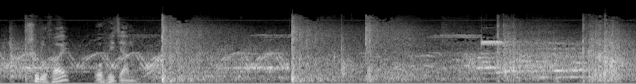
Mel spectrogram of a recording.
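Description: Sharp bangs of police gunfire and sound grenades, about five in the first four seconds, over the noise of a street clash with voices. A steady high tone comes in near the end.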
